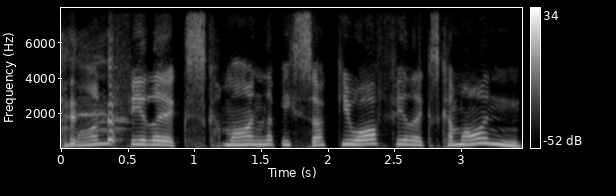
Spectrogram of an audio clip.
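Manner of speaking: put-on Irish accent, very high. Parodying a film character calling out to Felix, doing an Irish accent. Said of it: "y'all just doing Irish accents".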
